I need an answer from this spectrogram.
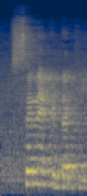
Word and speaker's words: synecdoche: There is a CH here and there is a C here. Both are pronounced as K. This is synec and this is doche. This is not doch. This is not ch. This is not pronounced as ch here.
